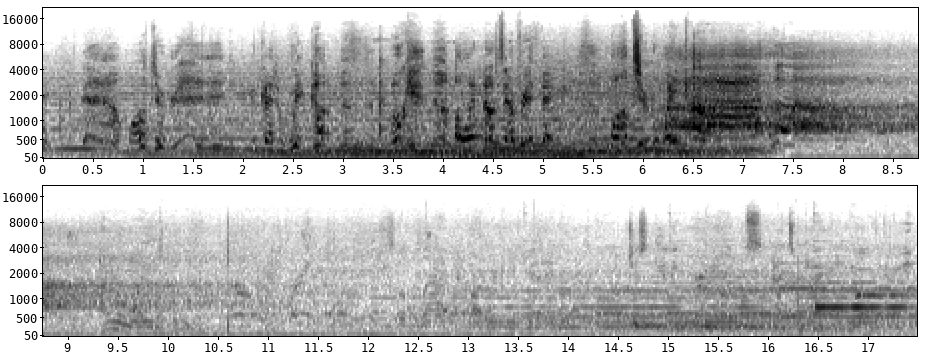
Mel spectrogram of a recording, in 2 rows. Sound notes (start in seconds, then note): 6.2 Leona screaming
